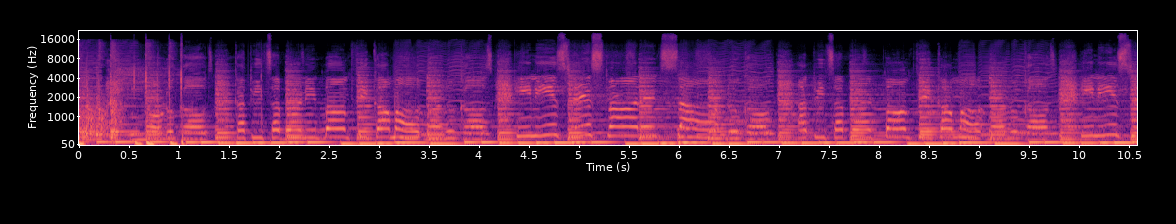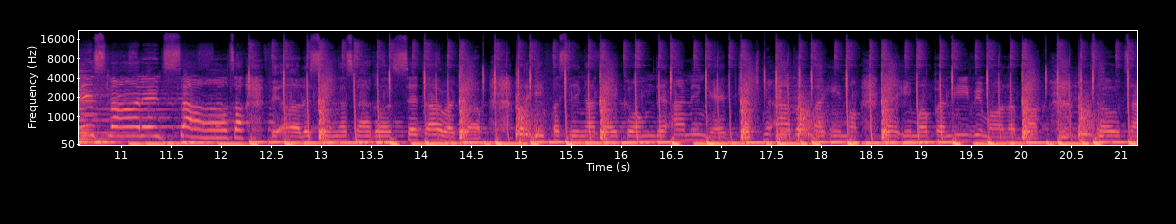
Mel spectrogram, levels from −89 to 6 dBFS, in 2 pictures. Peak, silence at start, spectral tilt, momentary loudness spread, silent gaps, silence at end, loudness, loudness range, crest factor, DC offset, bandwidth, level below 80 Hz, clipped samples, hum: -8 dBFS; 0 s; -6 dB/octave; 2 LU; none; 0 s; -20 LUFS; 1 LU; 10 dB; under 0.1%; 19 kHz; -24 dBFS; under 0.1%; none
